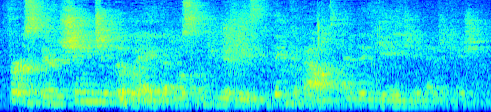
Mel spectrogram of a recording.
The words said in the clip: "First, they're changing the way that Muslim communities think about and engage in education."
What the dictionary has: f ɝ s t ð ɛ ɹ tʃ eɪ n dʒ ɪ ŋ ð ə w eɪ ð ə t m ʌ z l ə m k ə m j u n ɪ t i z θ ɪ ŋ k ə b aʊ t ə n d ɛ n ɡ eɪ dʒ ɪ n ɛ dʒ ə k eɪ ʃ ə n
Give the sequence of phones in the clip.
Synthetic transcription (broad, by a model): f ɝ s t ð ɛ ɹ tʃ eɪ n dʒ ɪ ŋ ð ə w eɪ ð ə t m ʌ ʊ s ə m k ə m j u n ɪ t i z θ ɪ ŋ k ə b aʊ t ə n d ɛ n ɡ eɪ dʒ ɪ n ɛ dʒ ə k eɪ ʃ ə n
